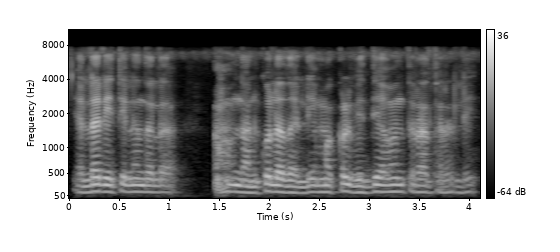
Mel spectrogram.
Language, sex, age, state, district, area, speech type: Kannada, male, 45-60, Karnataka, Gulbarga, urban, spontaneous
